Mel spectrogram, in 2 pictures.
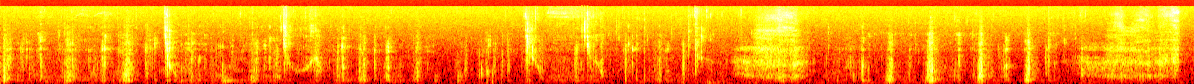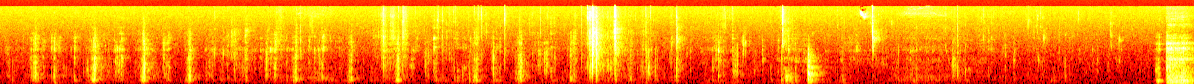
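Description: Close-miked eating: a person biting and chewing food with many small wet clicks and smacks of the mouth, a sharper one about three quarters of the way through.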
